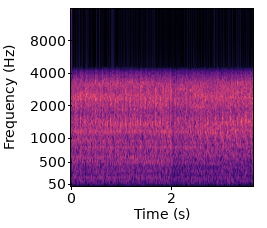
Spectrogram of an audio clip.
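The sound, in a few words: 2001 Dodge 4x4 turbo diesel truck engine idling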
